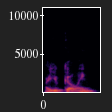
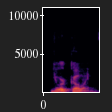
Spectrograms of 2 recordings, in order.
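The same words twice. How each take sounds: First: "going" lifts sharply at the end; yes-no question, pitch swept up on "going"; rising question intonation. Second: "going" drops at the end; plain statement, pitch falling on "going"; falling statement intonation. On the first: Lecturer demonstrating a yes-no question, rising intonation. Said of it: "You go up at the end". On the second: Lecturer contrasting statement with question, falling intonation. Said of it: "you could fall at the end". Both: Shown as a demonstration.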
